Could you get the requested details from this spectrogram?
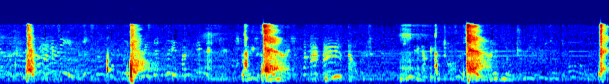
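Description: A series of sharp, explosive sneezes, about five in twelve seconds, with quieter sniffs and small sounds between them.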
